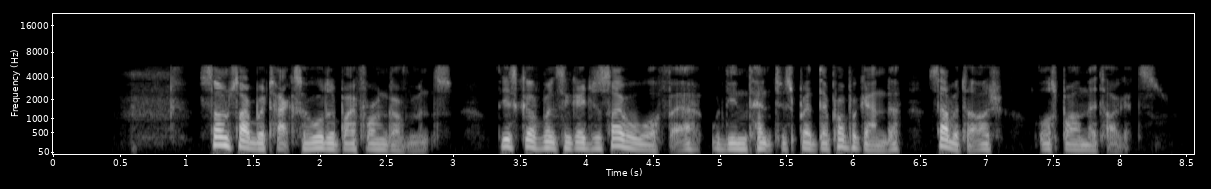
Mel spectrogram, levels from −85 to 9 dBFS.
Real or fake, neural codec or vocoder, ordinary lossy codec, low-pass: real; none; none; 5.4 kHz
